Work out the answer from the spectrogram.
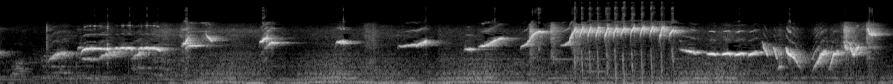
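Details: Champion white-rumped shama in vigorous ngerol gacor song: varied whistled phrases sweep up and down, broken by a harsh rattling buzz midway, then sharp downslurred whistles, all loud against a faint low rumble.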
